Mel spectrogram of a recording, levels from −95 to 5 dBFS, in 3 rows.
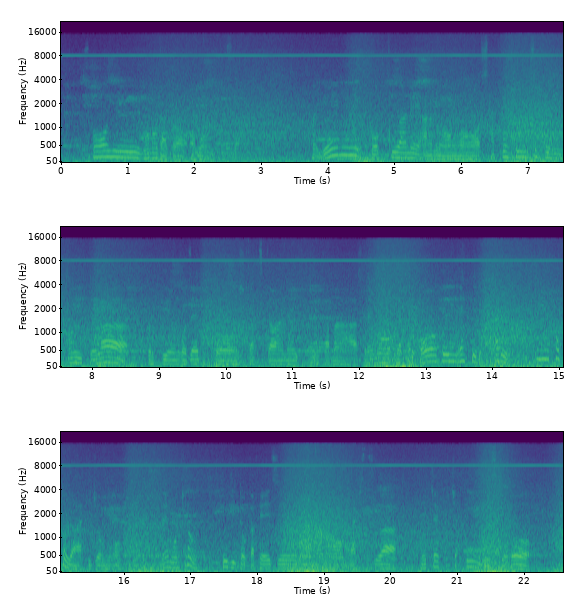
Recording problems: wind noise on the microphone; heavy; 1 dB below the speech
background chatter; loud; throughout; 2 voices, 9 dB below the speech
high-pitched whine; noticeable; throughout; 8 kHz, 10 dB below the speech

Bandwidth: 15 kHz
